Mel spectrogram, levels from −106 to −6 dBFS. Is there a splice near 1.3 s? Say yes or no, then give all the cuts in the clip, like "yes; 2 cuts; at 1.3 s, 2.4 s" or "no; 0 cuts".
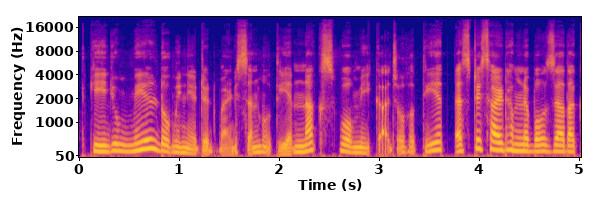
no; 1 cut; at 3.7 s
